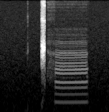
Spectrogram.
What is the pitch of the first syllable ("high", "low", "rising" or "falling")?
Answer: low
